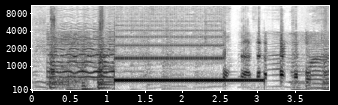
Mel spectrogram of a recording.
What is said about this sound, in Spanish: ya está marcando, ¿eh?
